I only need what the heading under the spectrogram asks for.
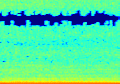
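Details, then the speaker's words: GM LNF engine after diagnosis of a hard-start issue, with a purge valve found stuck open, and after installing LSJ valve springs and cams with the head on the car: smooth, steady idle with no ticks, sounding correctly timed. "got it all put back together started right up sounds good"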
